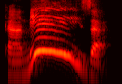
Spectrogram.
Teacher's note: camisa e peteca boa em camisa a gente tem um acento o acento tônico na sílaba Mi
